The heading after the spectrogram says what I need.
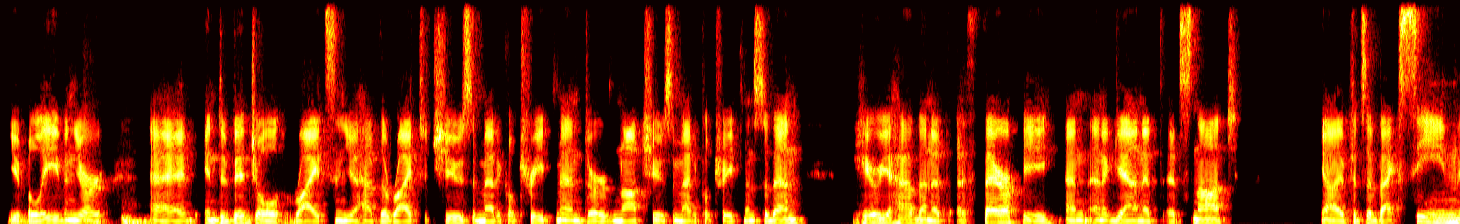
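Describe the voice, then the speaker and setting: A man from Sweden, a medical professional answering interview questions haltingly, with many restarts. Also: on the low side, sharp tone.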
